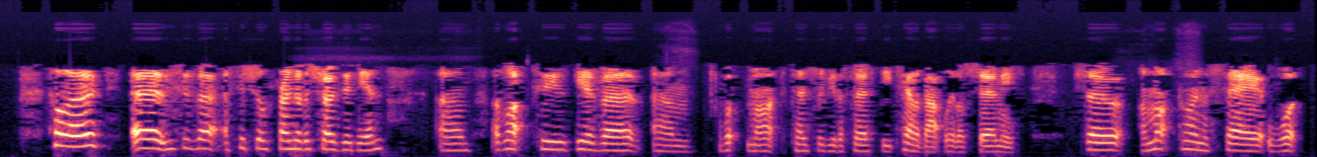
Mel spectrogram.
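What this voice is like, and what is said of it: Put-on English accent. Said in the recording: “speaking in an English accent”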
